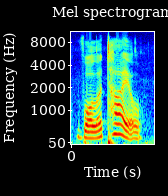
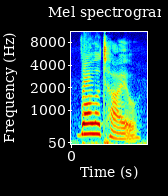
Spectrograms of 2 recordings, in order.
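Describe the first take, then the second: First: The stress is on the last syllable. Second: The stress is on the first syllable. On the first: The speaker calls it wrong. "Suppose if the last syllable is accented, then it will be pronounced like volatile" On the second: The speaker calls it right. "but it is volatile"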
